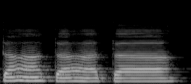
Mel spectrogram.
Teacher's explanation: താൻ്റെ മഖ്റജ്, നാവിൻ്റെ തലയും മേലെ മുൻപല്ലുകളുടെ മുരടം. നാവിൻ തലമേൽ മുൻപല്ലിൻ്റെ മുരടിൽ ചേർത്താൽ താ താ താ. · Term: മഖ്റജു ത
